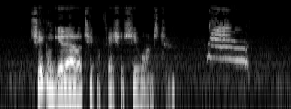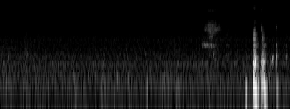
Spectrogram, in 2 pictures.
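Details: Marge, a formerly pregnant stray mother cat cared for at Purrfect Pals, with her growing kittens at morning feeding time; a single drawn-out, harmonic-rich meow follows a stretch of human talk, with a few soft clicks and rustles afterward in a small room.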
